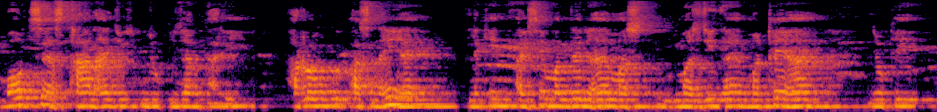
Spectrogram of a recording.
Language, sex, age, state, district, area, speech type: Hindi, male, 60+, Uttar Pradesh, Chandauli, urban, spontaneous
